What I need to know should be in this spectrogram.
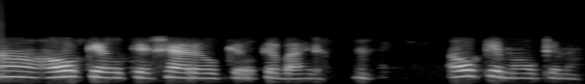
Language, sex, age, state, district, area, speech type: Tamil, female, 18-30, Tamil Nadu, Vellore, urban, conversation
